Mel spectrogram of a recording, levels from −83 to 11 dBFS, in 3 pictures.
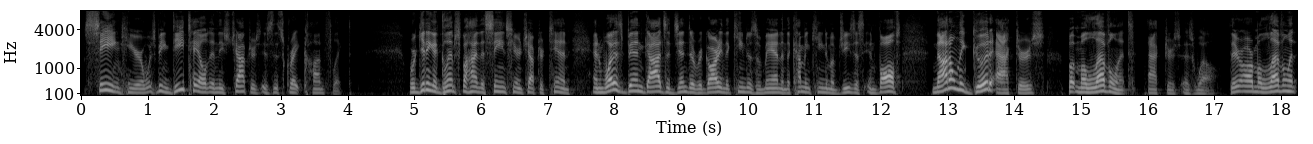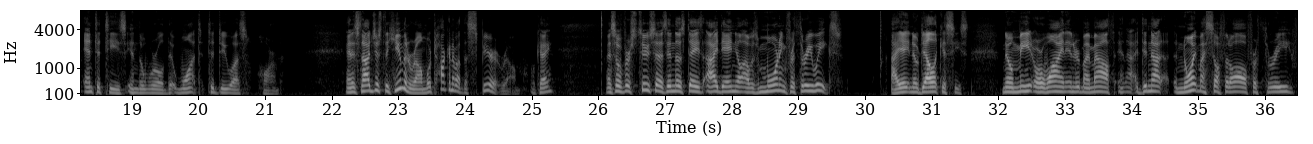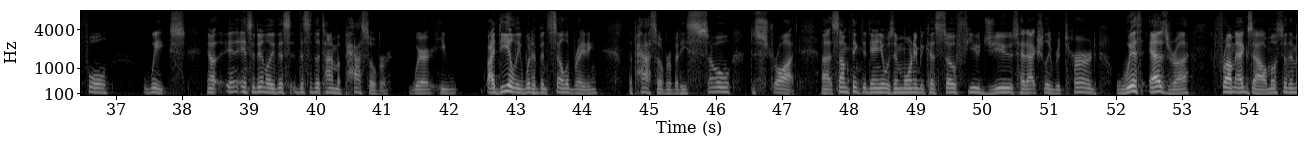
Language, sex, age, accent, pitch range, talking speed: English, male, 40-59, American, 135-170 Hz, 175 wpm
